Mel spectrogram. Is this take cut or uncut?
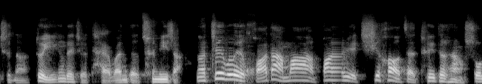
cut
